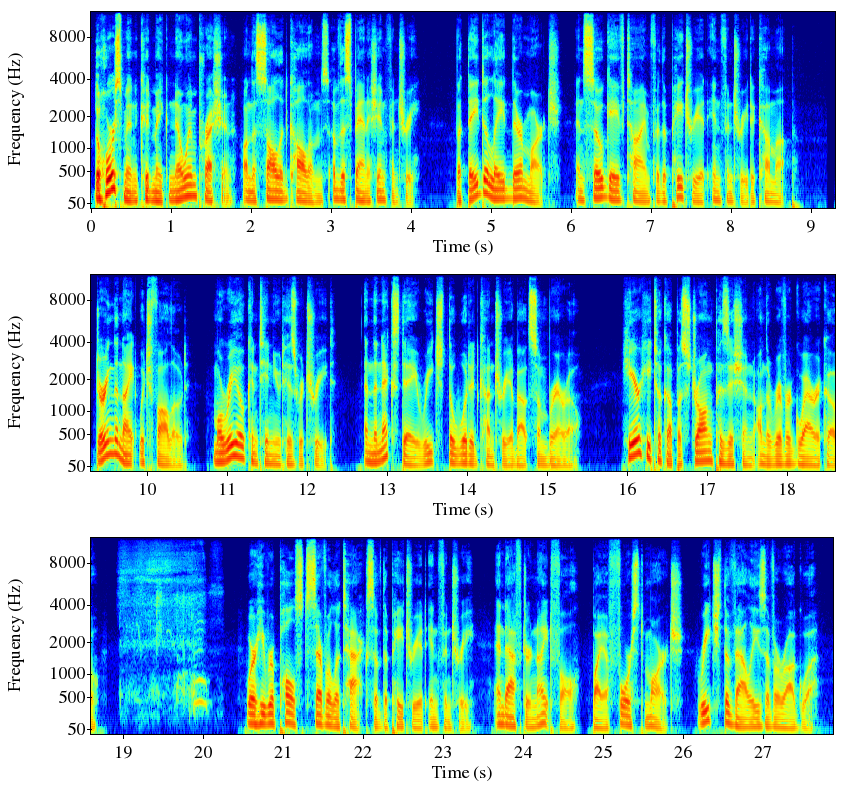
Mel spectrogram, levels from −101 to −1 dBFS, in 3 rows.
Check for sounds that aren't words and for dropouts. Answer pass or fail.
fail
